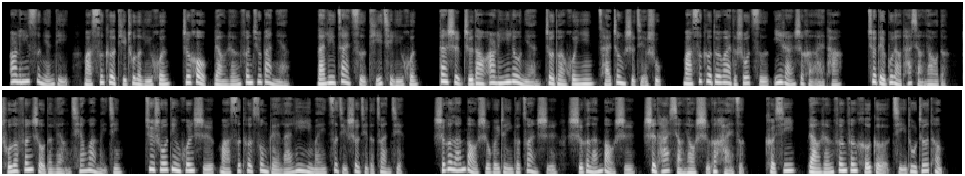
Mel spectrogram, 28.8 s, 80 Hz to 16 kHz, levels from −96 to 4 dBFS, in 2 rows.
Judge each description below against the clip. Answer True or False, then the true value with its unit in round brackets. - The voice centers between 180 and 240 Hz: True (190 Hz)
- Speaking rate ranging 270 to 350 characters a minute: True (285 characters per minute)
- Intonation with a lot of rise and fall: True (7.6 semitones)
